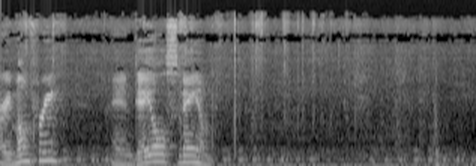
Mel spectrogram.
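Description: Cardboard cards slide and tap against each other.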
